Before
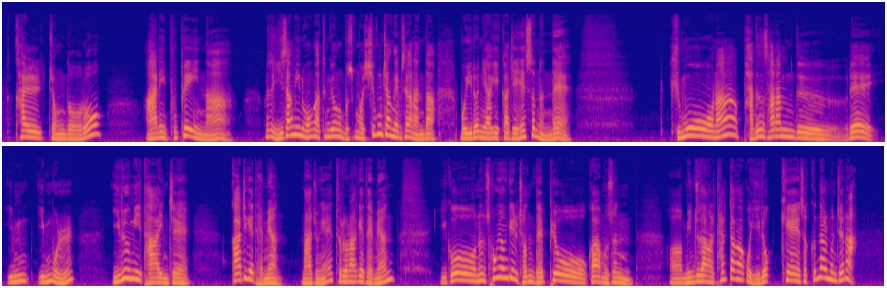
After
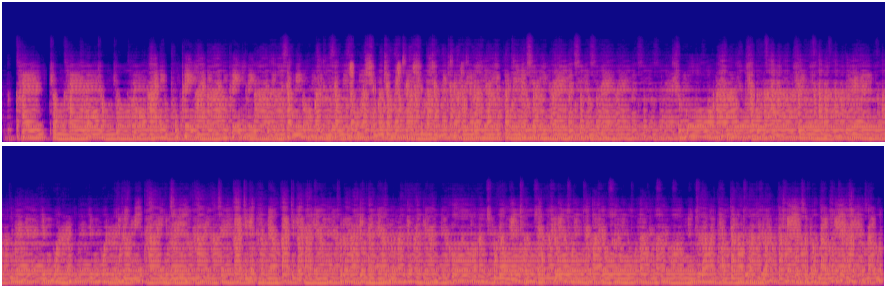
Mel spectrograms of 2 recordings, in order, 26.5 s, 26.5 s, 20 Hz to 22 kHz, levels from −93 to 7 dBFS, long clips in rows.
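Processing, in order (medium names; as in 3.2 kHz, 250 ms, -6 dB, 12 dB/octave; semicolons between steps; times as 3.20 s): vocoder on a held chord major triad, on B2; low-pass 2.3 kHz 12 dB/octave; doubling 24 ms -5 dB; shuffle delay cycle 949 ms, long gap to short 3:1, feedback 31%, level -3 dB; spectrum-flattening compressor 4:1; trim -5.5 dB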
